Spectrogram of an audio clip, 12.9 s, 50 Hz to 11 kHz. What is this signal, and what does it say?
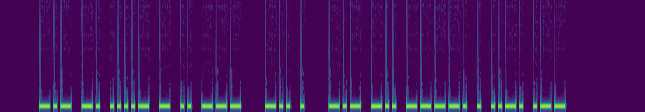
Morse code, heard as a keyed tone, about 17 wpm, 700 Hz. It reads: KN4TIO DE KD9EFW
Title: USA Callsign DE Callsign - 6 Characters - 17wpm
